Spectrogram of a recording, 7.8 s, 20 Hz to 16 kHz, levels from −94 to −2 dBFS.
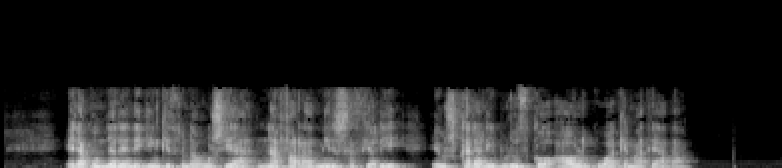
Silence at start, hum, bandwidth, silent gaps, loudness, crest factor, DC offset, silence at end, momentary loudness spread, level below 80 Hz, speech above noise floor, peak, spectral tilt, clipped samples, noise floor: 0.7 s; none; 7.8 kHz; none; -21 LUFS; 20 dB; under 0.1%; 0.9 s; 10 LU; -52 dBFS; 45 dB; -2 dBFS; -6.5 dB/octave; under 0.1%; -65 dBFS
